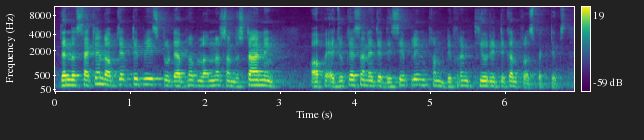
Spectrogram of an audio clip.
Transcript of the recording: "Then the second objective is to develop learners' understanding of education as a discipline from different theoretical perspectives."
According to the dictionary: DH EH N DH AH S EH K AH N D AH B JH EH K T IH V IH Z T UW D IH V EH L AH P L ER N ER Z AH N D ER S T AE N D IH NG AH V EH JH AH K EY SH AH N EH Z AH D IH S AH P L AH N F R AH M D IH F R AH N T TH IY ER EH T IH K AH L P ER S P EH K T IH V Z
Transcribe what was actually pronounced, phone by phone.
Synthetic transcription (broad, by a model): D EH N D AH S EH K AH N D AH B JH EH K T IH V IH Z T UW D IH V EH L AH P L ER N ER S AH N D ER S T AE N D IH NG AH P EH JH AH K EY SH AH N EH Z AH D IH S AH P L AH N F R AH M D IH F R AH N T T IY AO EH T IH K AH L P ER S P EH K T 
